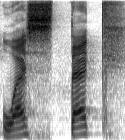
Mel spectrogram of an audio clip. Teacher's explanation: Sifatnya namanya poin 1 hams. Mengalir nafas, tapi untuk huruf kaf berupa percikan saja, terpercik saja. Jadi jangan sampai dibaca wastakba, tapi wastak.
